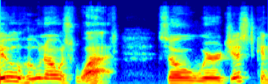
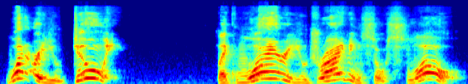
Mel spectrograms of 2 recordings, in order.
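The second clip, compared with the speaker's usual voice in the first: angry yell; 9 semitones higher, 4 dB louder than usual. Retold or imitated.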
